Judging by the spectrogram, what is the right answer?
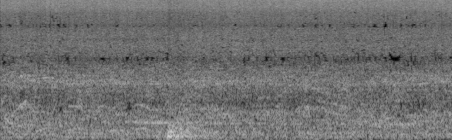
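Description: Flying Scotsman steam locomotive giving off a steady hiss of escaping steam, with one brief low thump about two and a half seconds in.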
